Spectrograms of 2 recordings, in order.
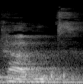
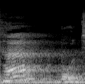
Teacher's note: Alif in Arabic is muraqqaq, right? It comes light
